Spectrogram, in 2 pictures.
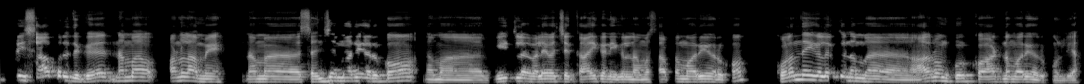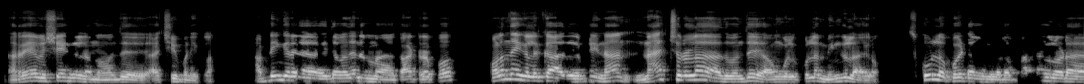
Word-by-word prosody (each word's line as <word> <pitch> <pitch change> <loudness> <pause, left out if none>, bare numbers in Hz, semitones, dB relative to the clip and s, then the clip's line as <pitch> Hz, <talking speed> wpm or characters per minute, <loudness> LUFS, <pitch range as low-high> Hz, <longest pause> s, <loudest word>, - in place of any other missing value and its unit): இப்படி 215 -2 -1
சாப்படுறதுக்கு 185 -8 +2 0.2
நம்ம 170 +2 0 0.4
பண்ணலாமே! 155 -6 0 0.4
நம்ம 125 +1 0 0.4
செஞ்ச 135 +3 +1 0.2
மாரியும் 160 -1 0
இருக்கும், 150 +4 +1 0.2
நம்ம 110 0 0 0.6
வீட்ல 150 +1 +2
விலைய 130 +1 +3
வச்ச 130 +1 0
காய்கனிகள் 120 -2 0
நம்ம 110 +1 -1
சாப்ட்ட 115 +3 -3
மாரியும் 125 +1 +2
இருக்கும், 115 - -3 0.4
குழந்தைகளுக்கு 190 0 +3
நம்ம 145 -3 +1 0.5
ஆர்வம் 165 +3 0
கூட் 140 0 +1
கட்ன்ன 125 +1 -1
மாரியும் 120 -1 +2
இருக்கும் 95 - -7
இல்லயா? 100 +1 -4 0.2
நெறைய 150 +4 0
விஷயங்கள் 150 -3 0
நம்ம 115 -2 0
வந்து 115 +2 +1 0.3
அச்சீவ் - - -3
பண்ணிக்கலாம். - - -7 0.4
அப்டிங்கிற 195 +4 +3 0.3
இத 150 - -2
வந்து 160 +3 0
நம்ம 130 -3 0 0.2
காட்டுறப்போ, 120 +8 -1 0.5
குழந்தைகளுக்கு 190 -5 +3
அது 140 -1 +1
எப்டின்னா 140 +3 -1 0.4
நேச்சுரலா 215 -1 +2
அது 135 -2 +2
வந்து 135 +6 0 0.2
அவங்களுக்குள்ள 120 +6 -1
மிங்குள் 145 +4 +2
ஆயிரும். 95 - -5 0.3
ஸ்கூல்ல 215 -1 +3
போயிடு 160 -1 0
அவங்களோட 115 -4 0 0.2
பசங்களோட 150 -1 -1
145 Hz, 135 wpm, -20 LUFS, 125-175 Hz, 0.6 s, விலைய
